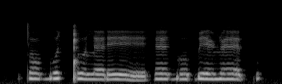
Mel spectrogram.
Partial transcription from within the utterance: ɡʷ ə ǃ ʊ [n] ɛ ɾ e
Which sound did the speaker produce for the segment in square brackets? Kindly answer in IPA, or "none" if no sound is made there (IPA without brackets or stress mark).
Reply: l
